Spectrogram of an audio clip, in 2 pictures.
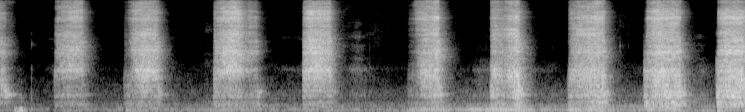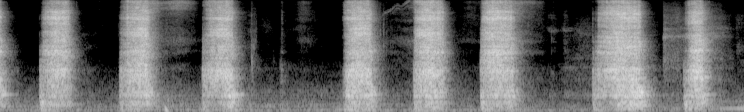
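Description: Hand rasp rounding over the end of a wooden board, about fifteen steady back-and-forth rasping strokes in a regular rhythm, close and fairly loud with no talking.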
